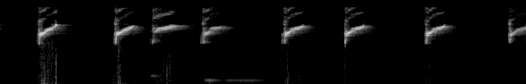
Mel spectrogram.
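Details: {'caption': 'Male purple-throated sunbird singing a lure song used for trapping: sharp, high, upward-flicking chips, each a quick sweep, given singly or in pairs with short pauses, in an otherwise quiet recording.'}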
